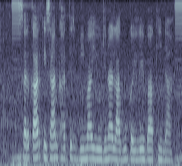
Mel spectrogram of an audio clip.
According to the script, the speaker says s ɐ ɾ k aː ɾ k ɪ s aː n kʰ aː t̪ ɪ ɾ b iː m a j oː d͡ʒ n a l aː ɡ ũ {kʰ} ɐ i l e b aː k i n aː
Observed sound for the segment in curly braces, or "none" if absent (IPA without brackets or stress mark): k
